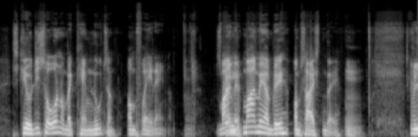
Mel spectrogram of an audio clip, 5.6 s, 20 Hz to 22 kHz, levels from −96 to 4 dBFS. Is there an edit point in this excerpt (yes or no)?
no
